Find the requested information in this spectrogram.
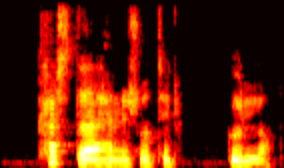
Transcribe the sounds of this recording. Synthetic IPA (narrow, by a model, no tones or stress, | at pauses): kʰast̪aaɦɛnːɪsvɔt̪ʰɪl | kʏlːa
